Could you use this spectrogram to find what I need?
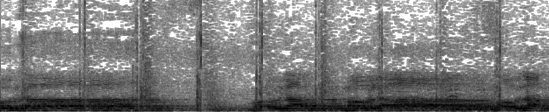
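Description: A man sings a lament loudly through a microphone.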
